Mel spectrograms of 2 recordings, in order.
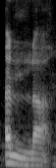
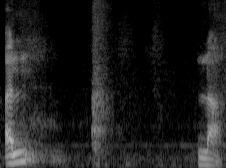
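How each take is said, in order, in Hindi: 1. दोनों हिस्से एक दोहरे l से जुड़े हैं। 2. दोनों हिस्से अलग हैं, हर एक में एक l है। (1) "लिखने में ये यूँ है" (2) "अगर मैं इस तशदीद को खोल दूँ तो"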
